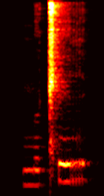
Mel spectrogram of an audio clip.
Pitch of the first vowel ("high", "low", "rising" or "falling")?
low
